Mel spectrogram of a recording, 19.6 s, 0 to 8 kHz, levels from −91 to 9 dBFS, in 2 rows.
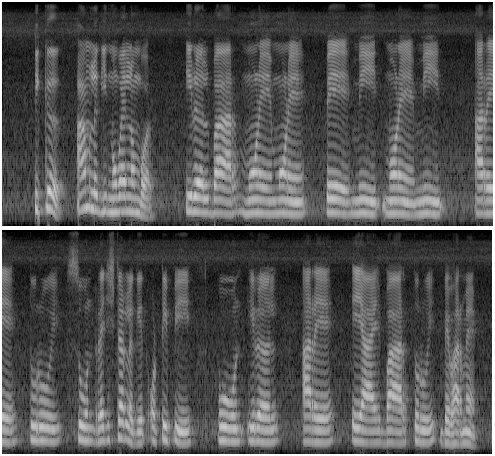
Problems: constant background noise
